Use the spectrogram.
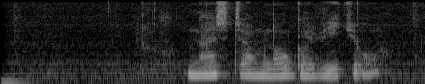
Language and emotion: Russian, sad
